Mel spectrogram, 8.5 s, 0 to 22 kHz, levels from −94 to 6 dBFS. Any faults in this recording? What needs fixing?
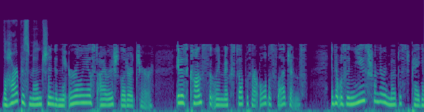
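From 0.97 s to the end, the adaptive stream drops to a lower bitrate with no gap: treble vanishes above 5.1 kHz and codec artefacts thicken. Prevent it by buffering further ahead or setting a minimum bitrate, so a slowing connection cannot force the switch down.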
